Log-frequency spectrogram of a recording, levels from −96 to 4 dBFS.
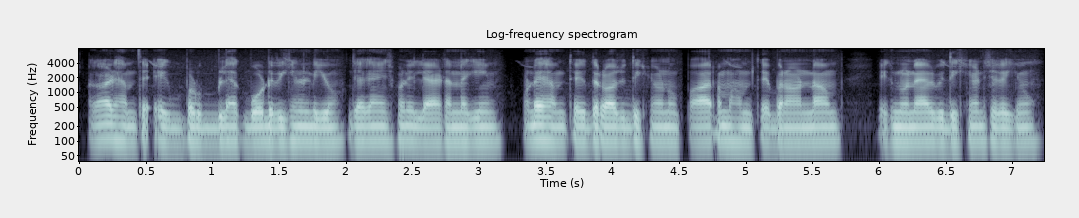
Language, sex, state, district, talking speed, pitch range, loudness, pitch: Hindi, male, Uttarakhand, Uttarkashi, 265 wpm, 95-100 Hz, -19 LUFS, 100 Hz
